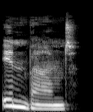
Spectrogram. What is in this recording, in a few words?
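"inbound", British English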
